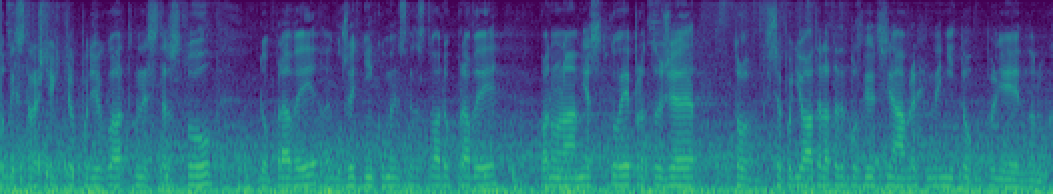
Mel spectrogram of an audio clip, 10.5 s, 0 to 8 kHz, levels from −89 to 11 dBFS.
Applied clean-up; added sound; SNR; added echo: none; Train; -2 dB; none.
